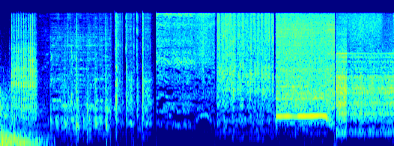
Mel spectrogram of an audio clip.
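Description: Short clips of auto body-shop work sounds cut together, each breaking off abruptly: a run of sharp clicks and knocks, then steady hissing, with a steady high tone a little before the end. It ends on the hiss of a paint spray gun.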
